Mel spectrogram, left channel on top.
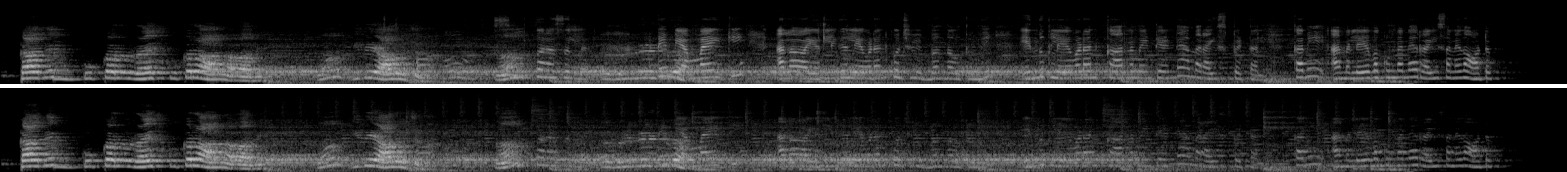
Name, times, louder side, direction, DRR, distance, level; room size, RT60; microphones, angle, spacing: voice 1, 0.2-0.6 0.8-2.7 3.2-4.3 4.9-5.2 6.0-6.9, right 1 dB, 20° right, 0 dB, 0.6 m, -27 dB
sound 1, 2.1-11.4, right 1 dB, 40° right, 1.5 m, -35 dB
sound 2, 2.6-14.1, equal, 80° right, 1.9 m, -44 dB
voice 2, 4.2-4.8 5.1-14.9, left 5 dB, 60° left, 13 dB, 0.5 m, -36 dB
8.0 x 6.2 x 5.6 m, 0.81 s
head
